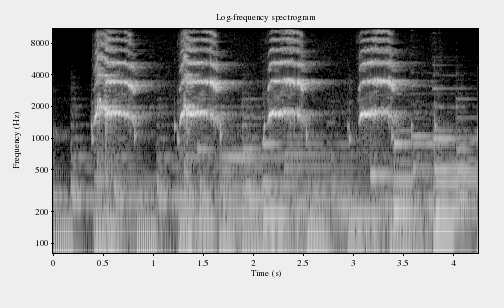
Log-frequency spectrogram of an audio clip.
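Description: Four shrill, whistled kiwi cries, each about half a second long and coming roughly once a second, with background music playing underneath.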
